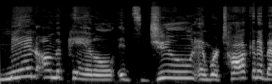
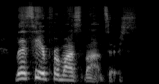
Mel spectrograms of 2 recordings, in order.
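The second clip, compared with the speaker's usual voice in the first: ordinary talk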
